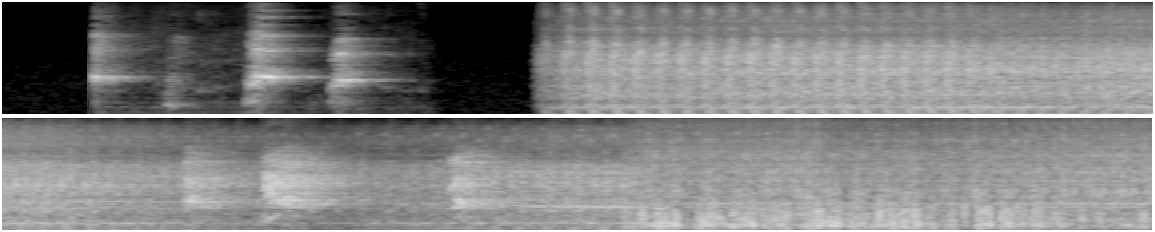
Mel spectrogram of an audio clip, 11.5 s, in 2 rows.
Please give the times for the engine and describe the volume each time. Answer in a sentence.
You can hear the engine from 2.6 to 11.4 s, getting quieter then louder.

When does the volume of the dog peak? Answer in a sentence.
The volume of the dog peaks at 7 seconds.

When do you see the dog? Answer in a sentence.
The dog can be heard from 0.5 to 1.9 s and from 6.7 to 8.4 s.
